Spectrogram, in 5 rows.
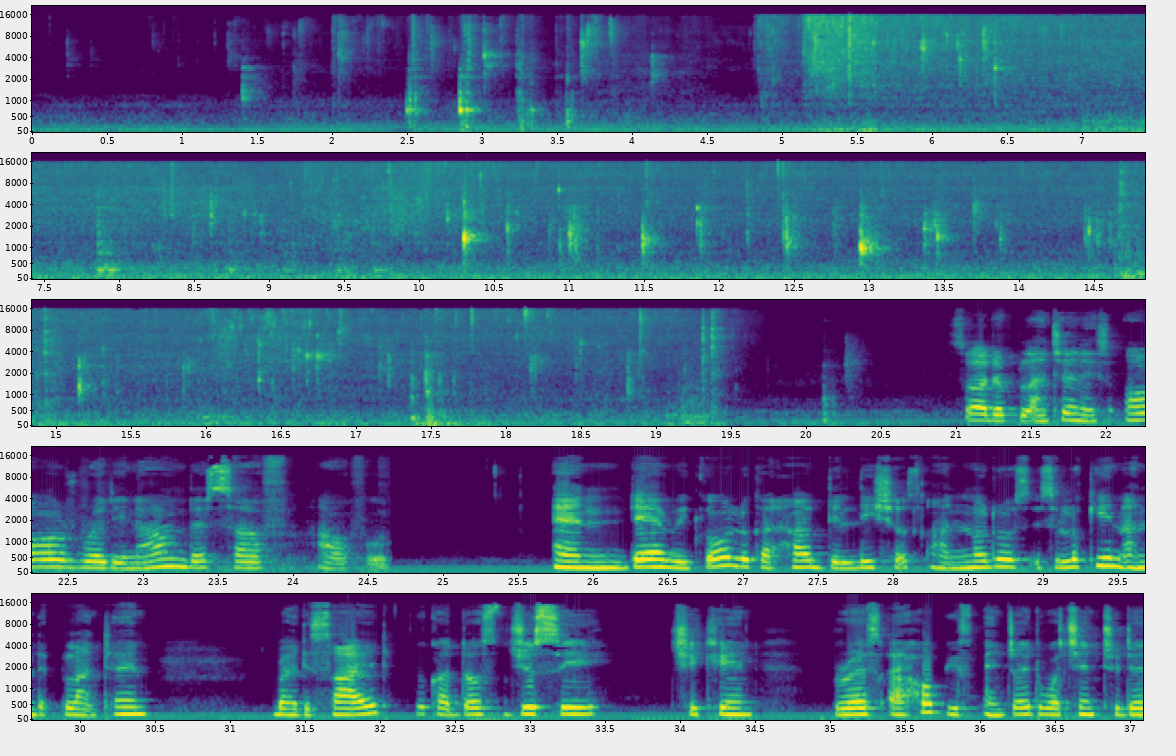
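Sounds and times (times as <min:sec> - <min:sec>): food sizzling in hot oil: 0:04.8 - 0:19.2.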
